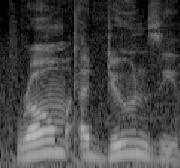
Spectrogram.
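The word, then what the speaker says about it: Odunze: Russell Wilson, Tyrann Mathieu, Christian Kirk, Rome Adunzi. Adunzi, let me get it right. Rome Adunzi. They roasted me in my video I uploaded today. Listen, Got the mispronunciation wrong.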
